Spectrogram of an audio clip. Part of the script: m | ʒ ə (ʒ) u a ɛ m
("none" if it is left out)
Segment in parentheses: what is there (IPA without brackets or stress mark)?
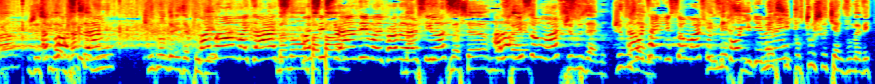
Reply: v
